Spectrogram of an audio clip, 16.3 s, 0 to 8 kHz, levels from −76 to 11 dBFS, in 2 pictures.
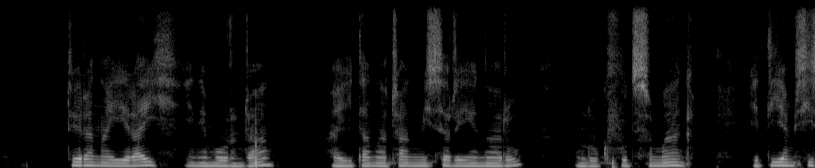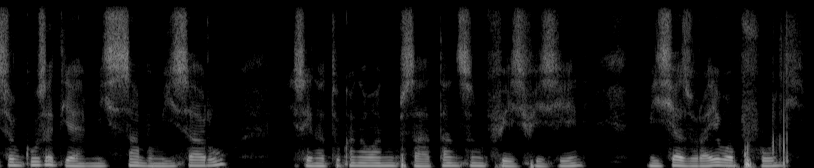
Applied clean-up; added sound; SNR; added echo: none; none; none; none.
